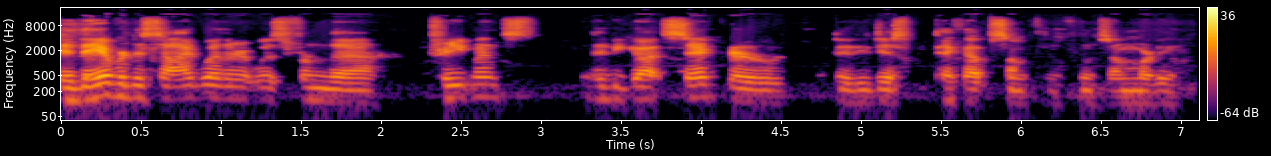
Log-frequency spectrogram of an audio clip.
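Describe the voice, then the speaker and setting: Over a dry, rough recording, a male auction host talks fairly quickly in a mid-range voice with mostly even intonation. His casual livestream selling patter wanders between item announcements and chat with the audience.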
